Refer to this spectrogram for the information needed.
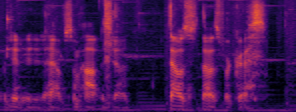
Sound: laughs

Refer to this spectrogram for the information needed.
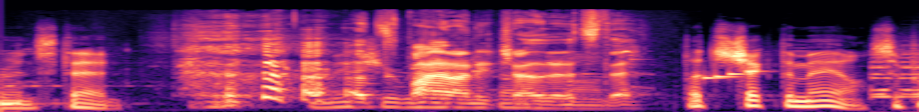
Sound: chuckling

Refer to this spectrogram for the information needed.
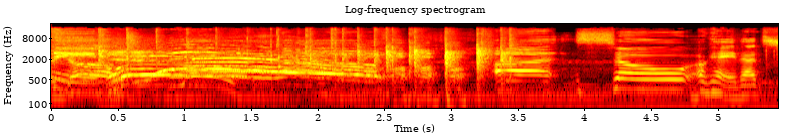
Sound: cheering

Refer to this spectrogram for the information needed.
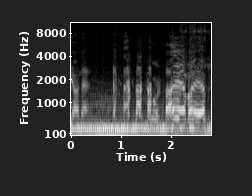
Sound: laughter

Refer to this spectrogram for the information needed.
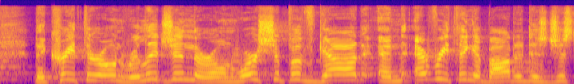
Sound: none

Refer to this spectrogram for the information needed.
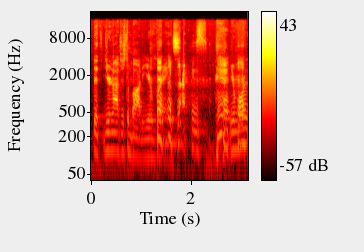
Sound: laughs

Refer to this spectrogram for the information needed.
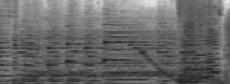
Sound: horn honking

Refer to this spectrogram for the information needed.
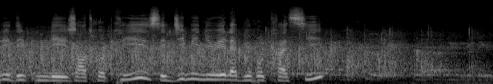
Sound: applause

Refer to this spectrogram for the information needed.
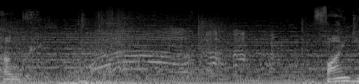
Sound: laughing

